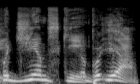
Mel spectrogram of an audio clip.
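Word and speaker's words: Podziemski: Well, there's an M between the Zy and the ski. It's hard to say ski. Ski. Pajemski. But pod and then Zy like pie. Yeah. And then ski.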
